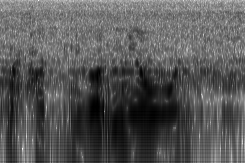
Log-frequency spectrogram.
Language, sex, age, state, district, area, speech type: Assamese, male, 60+, Assam, Udalguri, rural, spontaneous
